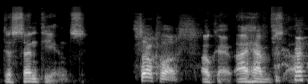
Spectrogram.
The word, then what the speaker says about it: Dissentience: So the band name, how we pronounce it is Dissentience.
